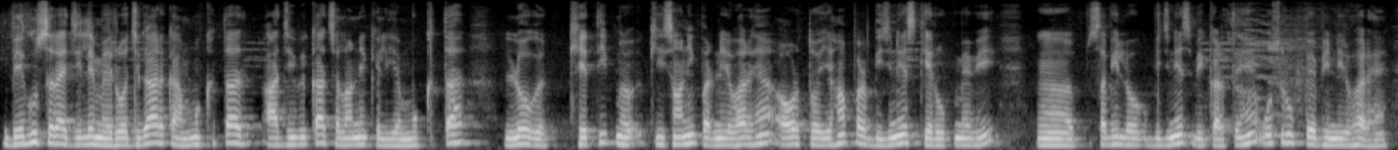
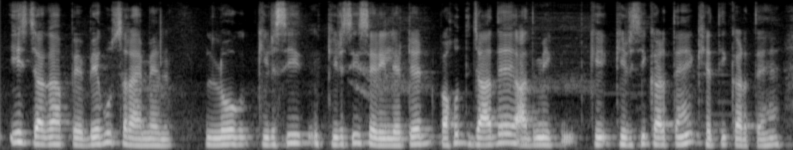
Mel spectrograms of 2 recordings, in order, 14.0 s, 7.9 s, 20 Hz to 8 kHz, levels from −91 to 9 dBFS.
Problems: none marked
